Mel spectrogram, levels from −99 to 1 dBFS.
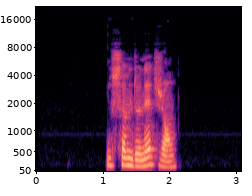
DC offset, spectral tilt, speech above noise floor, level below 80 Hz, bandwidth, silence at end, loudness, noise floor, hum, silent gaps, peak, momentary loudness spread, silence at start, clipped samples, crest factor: under 0.1%; -5.5 dB/octave; 68 dB; -60 dBFS; 8.4 kHz; 1 s; -17 LUFS; -84 dBFS; none; none; -2 dBFS; 15 LU; 1.05 s; under 0.1%; 20 dB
